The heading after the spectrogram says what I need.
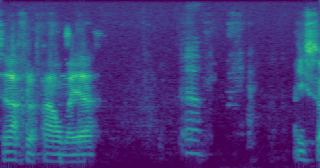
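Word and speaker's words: Aphanopelma: Aphanothelma? Aphanothelma, is that how you say it? It's an Aphanopalma, yeah.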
